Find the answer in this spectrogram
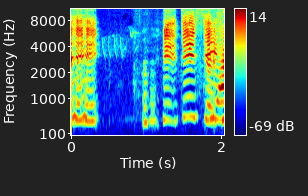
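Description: High, childlike Teletubby voices babbling in short syllables with a wobbling pitch: one brief burst, a pause, then a quicker run of syllables in the second half.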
